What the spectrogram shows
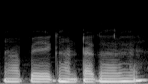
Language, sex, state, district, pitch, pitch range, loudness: Hindi, male, Jharkhand, Garhwa, 130 Hz, 130-135 Hz, -15 LUFS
